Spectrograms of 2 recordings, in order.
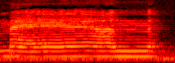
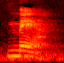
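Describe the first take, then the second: First: The sounds are stretched and blended slowly. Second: The word is said quickly as a whole.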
